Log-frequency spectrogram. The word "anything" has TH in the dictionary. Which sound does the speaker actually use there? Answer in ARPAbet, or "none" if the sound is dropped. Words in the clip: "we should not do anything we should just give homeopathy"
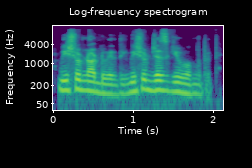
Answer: T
